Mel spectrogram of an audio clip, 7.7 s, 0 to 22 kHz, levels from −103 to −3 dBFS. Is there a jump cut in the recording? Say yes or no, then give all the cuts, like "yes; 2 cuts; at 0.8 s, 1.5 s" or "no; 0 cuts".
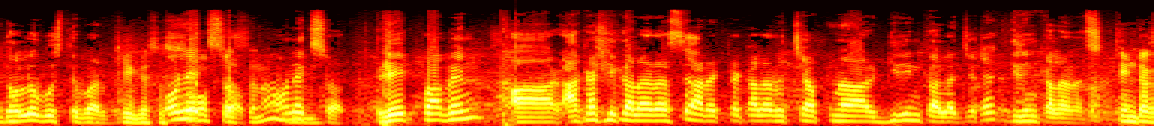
yes; 2 cuts; at 2.3 s, 3.2 s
